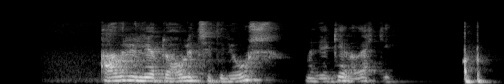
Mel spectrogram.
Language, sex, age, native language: Icelandic, male, 60-69, Icelandic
